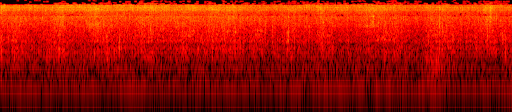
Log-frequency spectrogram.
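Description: Ground masala paste sizzling steadily in hot oil in a kadhai as it is stirred with a silicone spatula, with small crackles through the hiss. It is being fried until the oil separates.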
